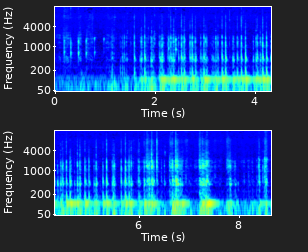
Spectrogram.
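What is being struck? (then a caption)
Inflated rubber basketball. Both hands tap and scratch with fingertips and short nails on a full-size inflated Spalding Fast Break basketball, hollow with a pebbled rubber surface, resting on a blanket next to the microphone. Quick, irregular patters of soft thumps carry a low hollow resonance that hums beneath them, with light scratchy texture on top. The tapping starts quiet and grows louder and denser after about two seconds, peaking near the end.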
